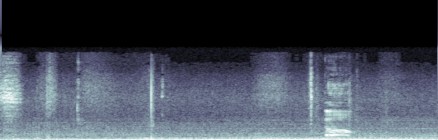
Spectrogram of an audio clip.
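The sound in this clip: Steady road noise from inside a car on a drive to work: a low, continuous engine and tire rumble with faint hiss and one brief click, and no distinct revving.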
